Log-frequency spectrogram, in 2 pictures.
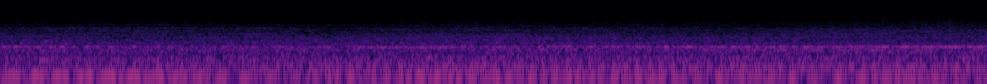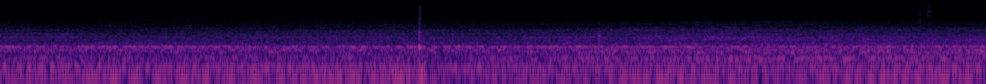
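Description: EMD diesel locomotive running steadily in the distance as the train approaches: a low engine drone with a steady higher whine over it, growing slightly louder. A single sharp click about seven seconds in.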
